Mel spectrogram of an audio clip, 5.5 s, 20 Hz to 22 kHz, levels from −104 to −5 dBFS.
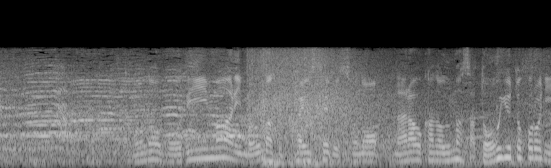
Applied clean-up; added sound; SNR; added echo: none; none; none; none.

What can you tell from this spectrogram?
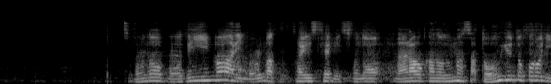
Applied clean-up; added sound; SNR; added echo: neural separator model SepFormer DNS4.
